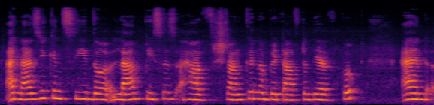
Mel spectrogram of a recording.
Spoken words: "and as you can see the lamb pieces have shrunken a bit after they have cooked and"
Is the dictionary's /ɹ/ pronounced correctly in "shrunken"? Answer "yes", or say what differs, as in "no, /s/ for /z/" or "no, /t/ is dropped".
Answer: yes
